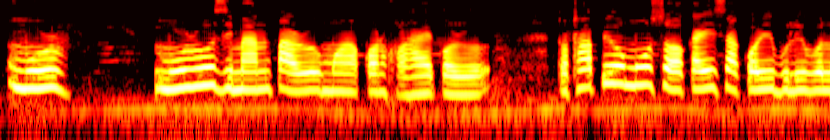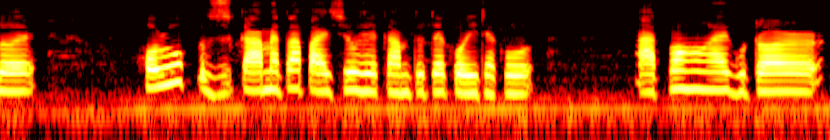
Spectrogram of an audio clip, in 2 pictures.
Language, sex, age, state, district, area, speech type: Assamese, female, 45-60, Assam, Nagaon, rural, spontaneous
